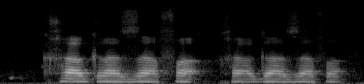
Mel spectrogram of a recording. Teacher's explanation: है लेकिन ऐसा नहीं कि पूरा ही टच कर रहा है एक मिनिमम गैप सा रह जा रहा है और वहां से वायु रगड़ खाते हुए बाहर आ रही है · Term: संघर्ष व्यंजन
